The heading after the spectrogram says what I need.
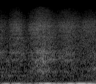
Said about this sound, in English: Mr. Henry here is doing some sanding.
